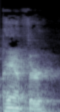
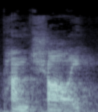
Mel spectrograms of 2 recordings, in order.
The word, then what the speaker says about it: Panchali: that last part panelli well it's not Panther to start off with oh yeah it's not pther no panchali sure sure how do you pronounce it u p panchali see that was right uh but yes we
